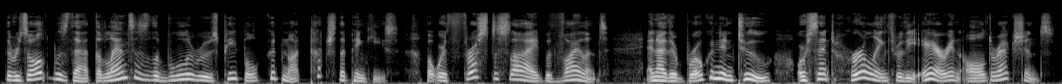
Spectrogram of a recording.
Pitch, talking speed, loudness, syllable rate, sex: 195 Hz, 200 wpm, -17 LUFS, 5.4 syllables/s, female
